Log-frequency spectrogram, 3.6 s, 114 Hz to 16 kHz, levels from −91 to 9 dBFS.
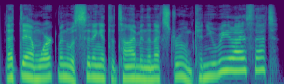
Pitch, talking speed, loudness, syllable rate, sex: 185 Hz, 255 wpm, -18 LUFS, 6.3 syllables/s, male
